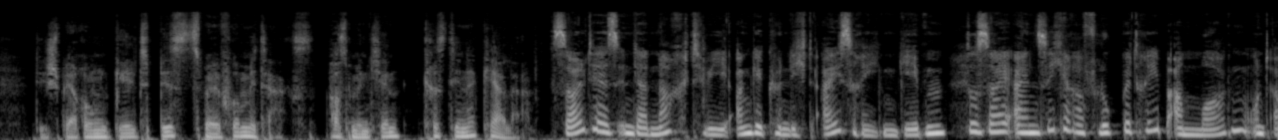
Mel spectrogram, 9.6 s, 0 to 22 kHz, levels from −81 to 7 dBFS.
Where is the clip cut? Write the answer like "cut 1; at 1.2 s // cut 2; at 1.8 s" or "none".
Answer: cut 1; at 7.3 s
